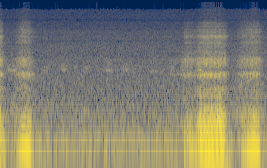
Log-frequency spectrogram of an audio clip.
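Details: Real-time recording of a woman asleep at night, no talking, very tired: deep, vibrating snores, one long and one shorter, over a steady hiss; snoring during sleep.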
